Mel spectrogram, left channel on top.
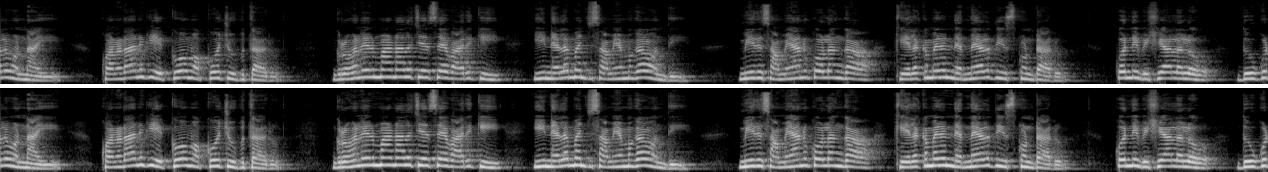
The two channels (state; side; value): quieter; left; 4.5 dB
